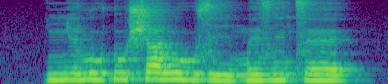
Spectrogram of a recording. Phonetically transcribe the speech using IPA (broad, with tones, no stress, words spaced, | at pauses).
ɲɪ˨˦ lu˨ɗu˨ʃa˦ luː˦ziː˨ meː˦zĩ˦t͡sɛ˦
